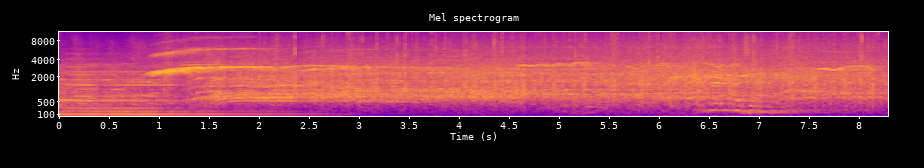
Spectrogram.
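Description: The song's final guitar chord rings out and stops about three seconds in. A large arena crowd bursts into applause and cheering, with whoops, about a second in and keeps going.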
